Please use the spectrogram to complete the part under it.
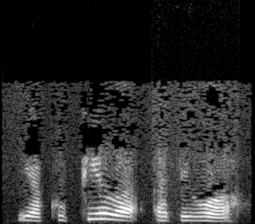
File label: i bought it from him female, Ninilchik Russian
